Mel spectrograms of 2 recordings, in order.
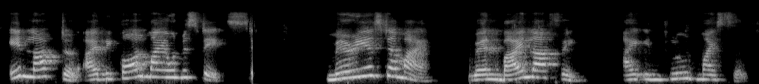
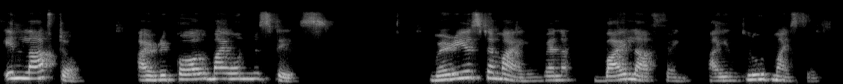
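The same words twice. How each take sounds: First: It is said loudly. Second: It is said in a normal voice.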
